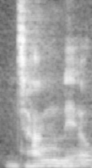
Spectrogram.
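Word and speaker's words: 작네: একটু ঝাংনে ছোট গিয়োগ ভাচ্চিমের পরে যখন নিউন আসে তখন এই গ টা অনস্বর উচ্চারণ করতে হয় এটা ভাচ্চিমের নিয়ম উচ্চারণটা হবে ঝাংনে অর্থ ছোট ঝাঁকতা ছিল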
